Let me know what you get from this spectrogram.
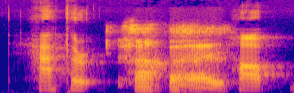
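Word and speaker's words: Harpurhey: You have to say it like that when you come from Happerhay. – Happerhay. – Because you actually say, like, Harper Hay.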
